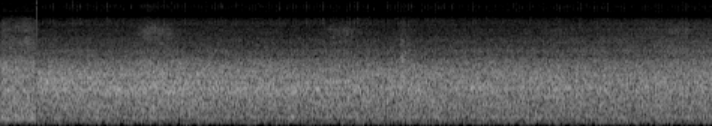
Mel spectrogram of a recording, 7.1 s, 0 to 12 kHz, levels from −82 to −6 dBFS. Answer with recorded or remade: recorded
